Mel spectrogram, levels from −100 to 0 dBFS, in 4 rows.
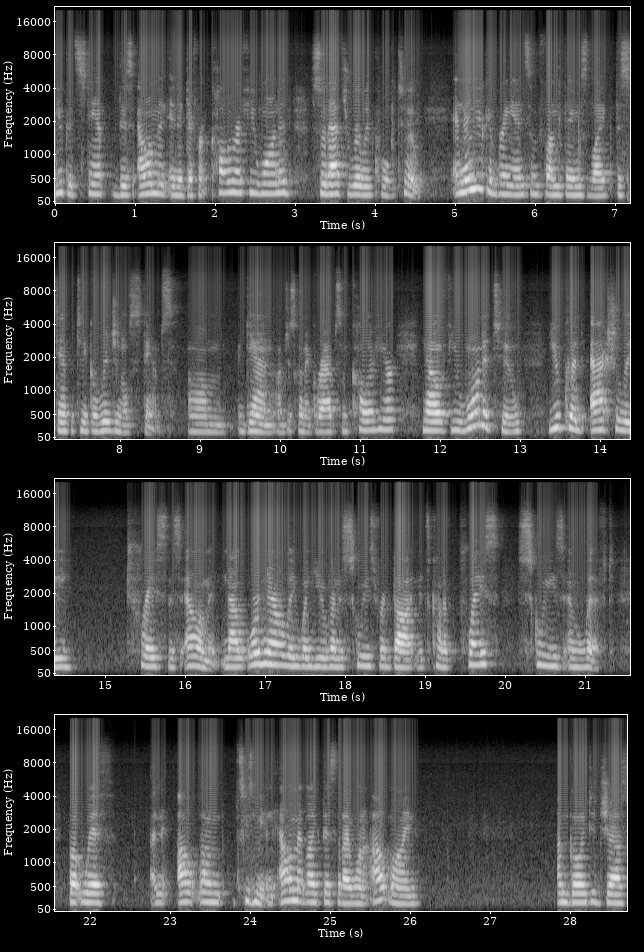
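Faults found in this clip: Clock drift between sender and receiver, throughout. Uneven small timing hiccups. The sender clock runs roughly 4 percent slow against the receiver. The jitter buffer keeps draining, so the receiver repeats short pieces to fill it. Probable component: sender clock or receiver resync.

Filter restarted on every block, throughout. A steady buzz at 188 Hz rises and falls with signal level. This fits a 256-sample block. Filter state resets each block, so every block opens with a small transient. Probable component: block-based filter stage.

Repeated timing corrections, 0.17 to 28.57 s. Unsteady, slightly slowed tempo at 97 percent speed. Short pieces are repeated at uneven intervals, always in the same direction, adding around a second overall. Probable component: receiver playout adaptation compensating for the slow sender.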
